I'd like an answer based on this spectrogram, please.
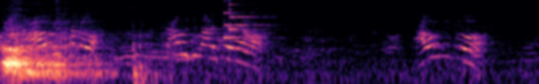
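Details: Tiger Nara at Everland zoo roars at her keeper, venting anger after being beaten by her older brother; a loud, harsh roar bursts out at the start, then excited human voices and shorter vocal bursts follow.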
